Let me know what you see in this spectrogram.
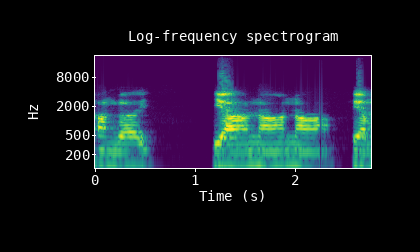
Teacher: नासिक व्यंजन में क्या होता है, जैसे हम लोग अंग, या, ना, ना या मा बोलते हैं, इनका उच्चारण नासिका के साथ क्रमशः कंठ, तालु, मूर्धा, दांत तथा ओष्ठ के स्पर्श से होता है, अतः इन्हें नासिक व्यंजन कहते हैं।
